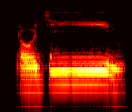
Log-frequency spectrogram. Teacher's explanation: Yang betul adalah tengah lidah kita ke atas, bukan ujung lidah yang ke atas. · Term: huruf jim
